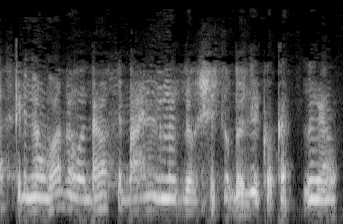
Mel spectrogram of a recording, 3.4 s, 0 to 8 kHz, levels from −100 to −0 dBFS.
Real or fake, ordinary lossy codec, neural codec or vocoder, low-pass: fake; MP3, 32 kbps; codec, 44.1 kHz, 1.7 kbps, Pupu-Codec; 7.2 kHz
